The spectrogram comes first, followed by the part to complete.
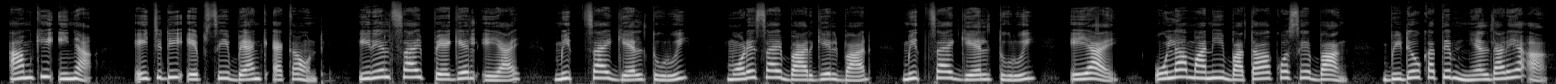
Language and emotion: Santali, neutral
